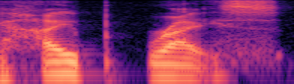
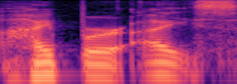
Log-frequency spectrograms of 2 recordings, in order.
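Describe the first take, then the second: First: It is split as hype plus rice. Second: It is split as hyper plus ice. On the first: The speaker calls it wrong. "I was mispronouncing it on purpose, but now when I see it, I say hype rice" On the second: The speaker calls it right. "not hyper ice"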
